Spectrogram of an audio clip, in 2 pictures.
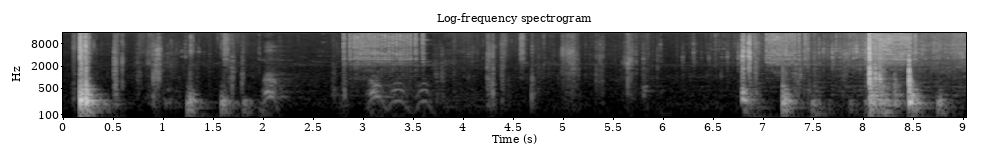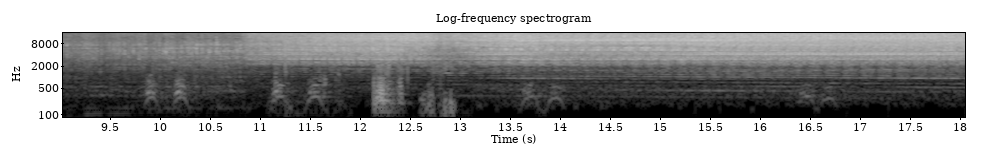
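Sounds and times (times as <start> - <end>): bike hub ratcheting: 2.8 - 3.6, 6.2 - 18.0
sharp knocks: 6.8 - 8.8.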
